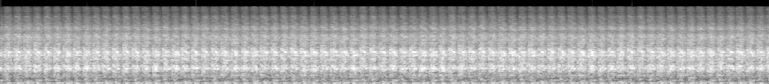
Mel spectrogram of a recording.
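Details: Rebuilt carbureted Toyota Corolla, first start attempt: brisk steady cranking about four beats per second, never fires; cranks no start, fuel not reaching carburetor suspected, old gas believed bad.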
